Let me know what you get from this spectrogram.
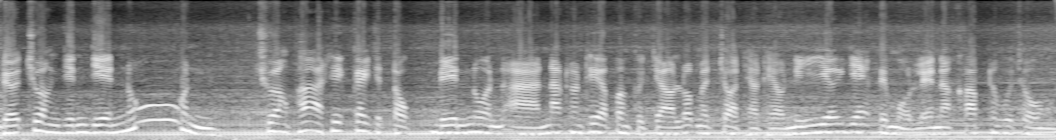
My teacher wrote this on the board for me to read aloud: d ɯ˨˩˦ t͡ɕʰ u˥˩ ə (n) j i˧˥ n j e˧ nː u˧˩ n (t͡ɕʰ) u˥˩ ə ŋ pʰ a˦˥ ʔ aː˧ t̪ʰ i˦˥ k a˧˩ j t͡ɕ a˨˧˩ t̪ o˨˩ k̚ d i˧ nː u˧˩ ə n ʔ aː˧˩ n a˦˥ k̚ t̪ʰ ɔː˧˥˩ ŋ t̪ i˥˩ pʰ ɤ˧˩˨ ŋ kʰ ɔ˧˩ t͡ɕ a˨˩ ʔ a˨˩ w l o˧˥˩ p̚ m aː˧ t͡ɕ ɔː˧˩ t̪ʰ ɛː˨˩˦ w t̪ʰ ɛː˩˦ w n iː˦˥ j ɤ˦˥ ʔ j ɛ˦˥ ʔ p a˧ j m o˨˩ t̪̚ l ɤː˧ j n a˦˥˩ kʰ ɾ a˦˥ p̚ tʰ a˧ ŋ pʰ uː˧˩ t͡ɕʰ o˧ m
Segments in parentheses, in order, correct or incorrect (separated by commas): incorrect, correct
